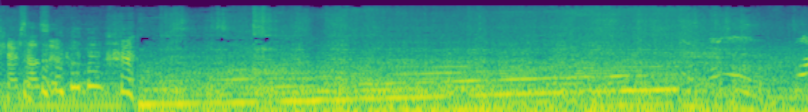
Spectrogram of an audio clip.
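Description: A car engine revs up, rising in pitch as it accelerates through the gears.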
